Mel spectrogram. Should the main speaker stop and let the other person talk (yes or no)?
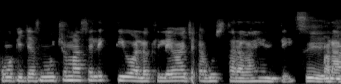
yes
